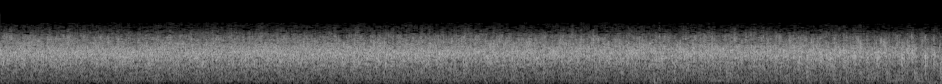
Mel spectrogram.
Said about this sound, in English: You don't have to applaud. I'd have sung it anyway.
